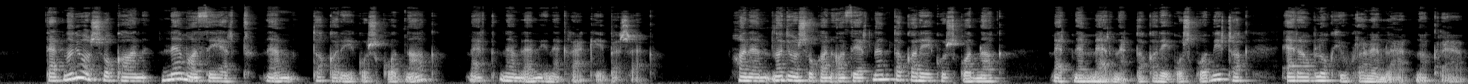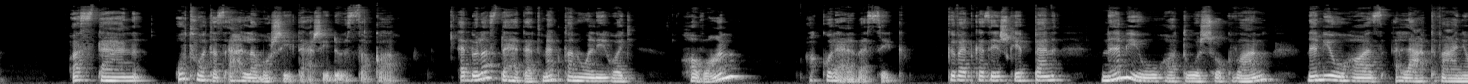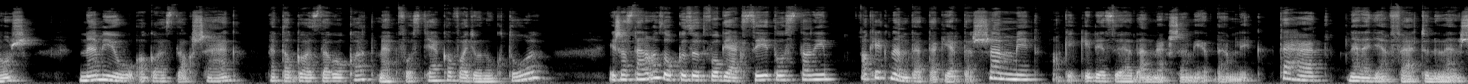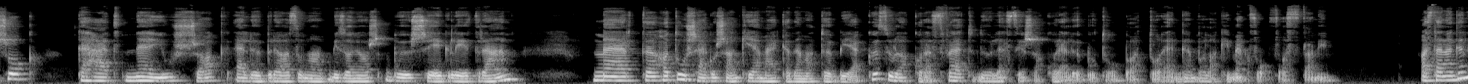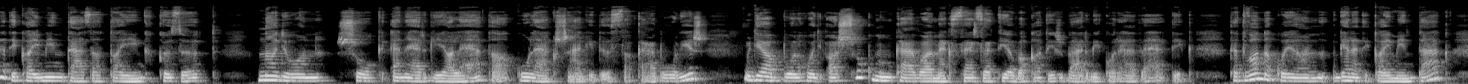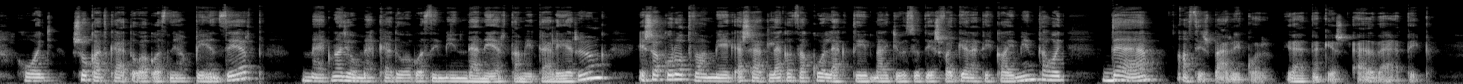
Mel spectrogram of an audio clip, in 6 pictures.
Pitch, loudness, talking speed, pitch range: 160 Hz, -15 LUFS, 125 wpm, 145-190 Hz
